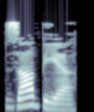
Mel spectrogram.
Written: zabia

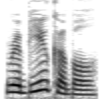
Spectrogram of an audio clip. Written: rebukeable

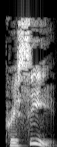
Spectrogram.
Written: precede

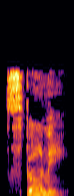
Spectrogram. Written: spoony

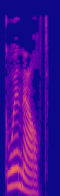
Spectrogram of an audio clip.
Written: gwynallt

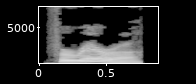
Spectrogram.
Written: furaira

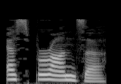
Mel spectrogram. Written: esperanza

